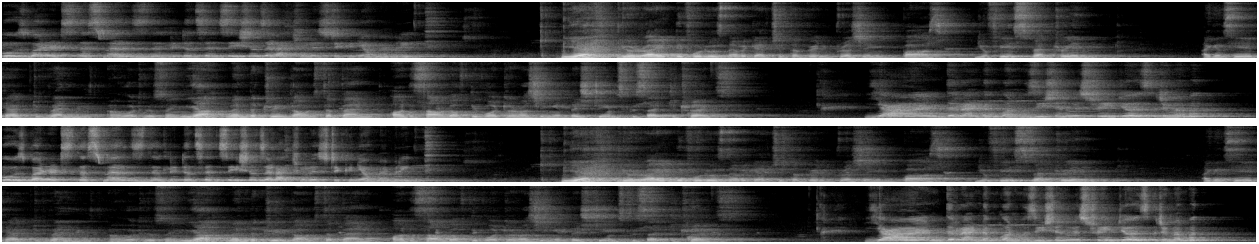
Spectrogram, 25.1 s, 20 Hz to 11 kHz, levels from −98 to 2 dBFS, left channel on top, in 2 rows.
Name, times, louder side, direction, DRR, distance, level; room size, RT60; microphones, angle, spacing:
voice 1, 0.0-4.2 21.2-24.5, right 2 dB, 50° right, 4 dB, 1.5 m, -28 dB
voice 2, 5.6-9.4 9.7-10.9 12.0-19.6, left 3 dB, 40° left, 5 dB, 0.8 m, -27 dB
15.5 x 15.5 x 3.6 m, 1.4 s
head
